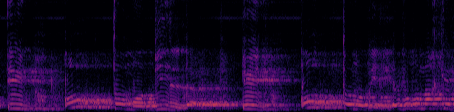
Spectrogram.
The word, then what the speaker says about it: automobile: Une automobile. Une automobile. Et vous remarquez bien, le O, c'est pas un O ouvert. Automobile. Pas automobile. Par contre, le O ici, regardez. Automobile. Ici, c'est fermé.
